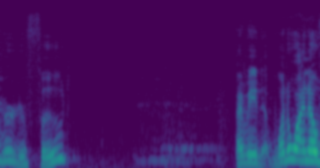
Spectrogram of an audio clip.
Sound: laugh

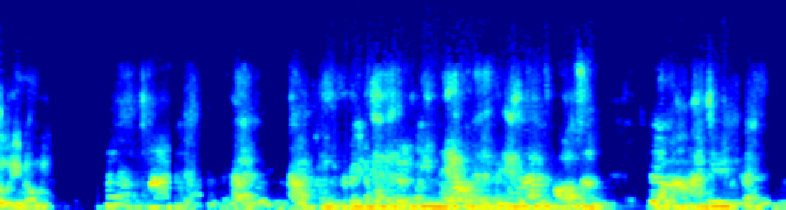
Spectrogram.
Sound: chatter

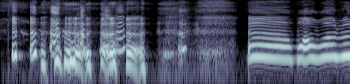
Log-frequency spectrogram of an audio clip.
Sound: laugh

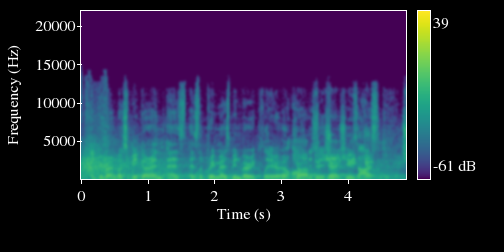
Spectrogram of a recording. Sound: applause

